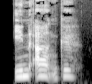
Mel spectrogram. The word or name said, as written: indanke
